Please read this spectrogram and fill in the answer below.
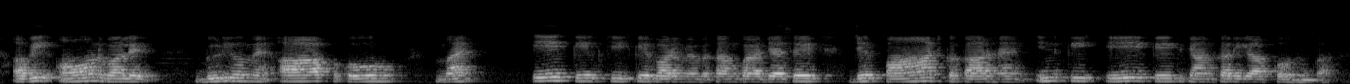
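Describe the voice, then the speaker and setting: Fairly even intonation in a Punjabi accent, with audible room echo. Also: man, fairly high pitch for a man. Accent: Punjabi-accented Hindi. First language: Punjabi (speaking Hindi). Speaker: Sikh religious explainer. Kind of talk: religious explainer talk. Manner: halting.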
